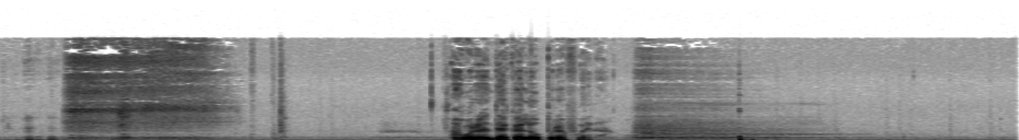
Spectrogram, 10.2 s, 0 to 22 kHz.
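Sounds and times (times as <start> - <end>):
single long deep inhale through the nose: 0.7 - 2.5, 6.3 - 8.8
speech: 4.6 - 6.1.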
